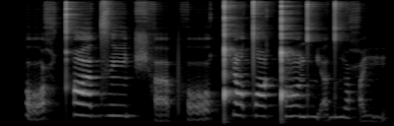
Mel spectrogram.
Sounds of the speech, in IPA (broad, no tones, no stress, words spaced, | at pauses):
ɔ̰ħqʰadzĩt͡ʃʰa̰ pʰɔ̰ǃʰitˤi ǃɔ̃d ʎa̰dʎɔ̤ħḭ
